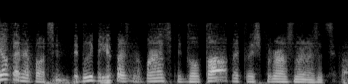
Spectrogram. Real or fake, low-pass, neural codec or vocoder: fake; 7.2 kHz; codec, 44.1 kHz, 0.9 kbps, DAC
